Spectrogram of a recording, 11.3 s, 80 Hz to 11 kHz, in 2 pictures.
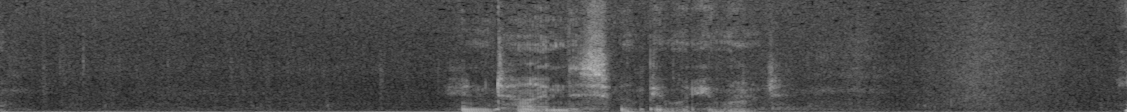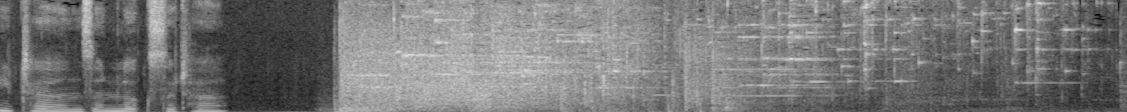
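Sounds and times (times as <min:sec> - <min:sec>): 
speech: 0:02.3 - 0:04.0, 0:05.6 - 0:07.7
glass fragments tinkling and clattering down: 0:07.3 - 0:11.2
glass in a hospital office door smashing: 0:07.3 - 0:11.2.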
